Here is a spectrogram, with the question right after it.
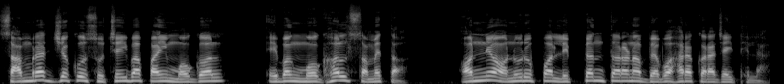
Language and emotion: Odia, neutral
